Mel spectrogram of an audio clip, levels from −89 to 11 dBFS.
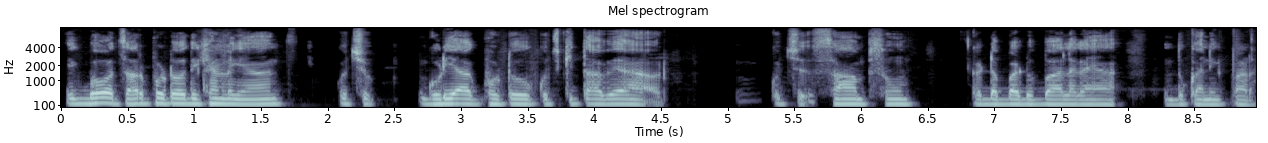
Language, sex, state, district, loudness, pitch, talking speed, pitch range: Garhwali, male, Uttarakhand, Uttarkashi, -16 LUFS, 135 Hz, 140 wpm, 130-140 Hz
